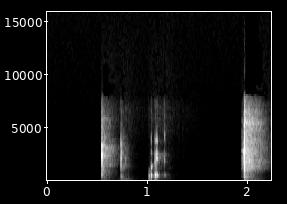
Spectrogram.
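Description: A small backlit keyboard case snapping into the bottom of an iPad with strong magnets: a handful of sharp, solid clacks in an uneven sequence, including a quick double snap, with a final firmer click. No talking.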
